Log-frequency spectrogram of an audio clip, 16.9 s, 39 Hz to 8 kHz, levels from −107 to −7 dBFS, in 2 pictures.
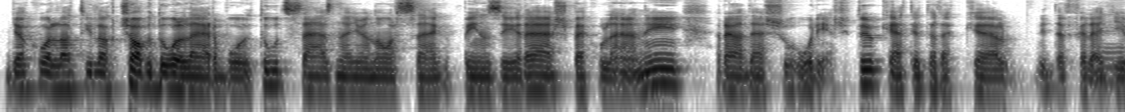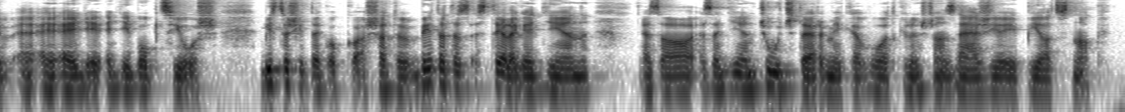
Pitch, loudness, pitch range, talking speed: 110 Hz, -22 LUFS, 105-125 Hz, 135 wpm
